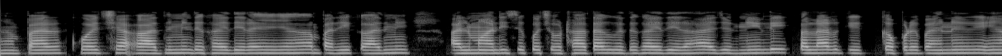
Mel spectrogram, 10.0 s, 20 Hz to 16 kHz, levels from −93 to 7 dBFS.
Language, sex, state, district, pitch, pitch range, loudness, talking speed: Hindi, female, Chhattisgarh, Korba, 215 Hz, 210-220 Hz, -24 LUFS, 175 wpm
